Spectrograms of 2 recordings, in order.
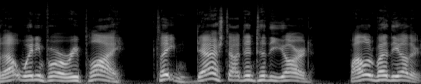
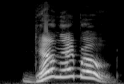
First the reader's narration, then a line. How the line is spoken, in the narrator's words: cried the frightened woman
